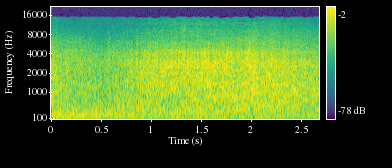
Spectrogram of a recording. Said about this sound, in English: Planes from a massive armada surprise the U.S. Pacific Fleet at Pearl Harbor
